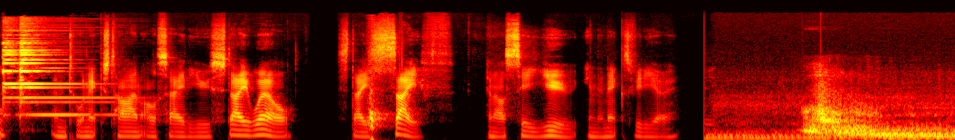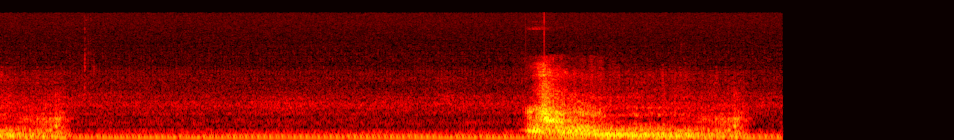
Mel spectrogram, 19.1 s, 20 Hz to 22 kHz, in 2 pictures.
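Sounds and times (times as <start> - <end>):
steady low rumble: 7.1 - 17.4
big cat roar: 8.0 - 10.3, 14.8 - 17.1.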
